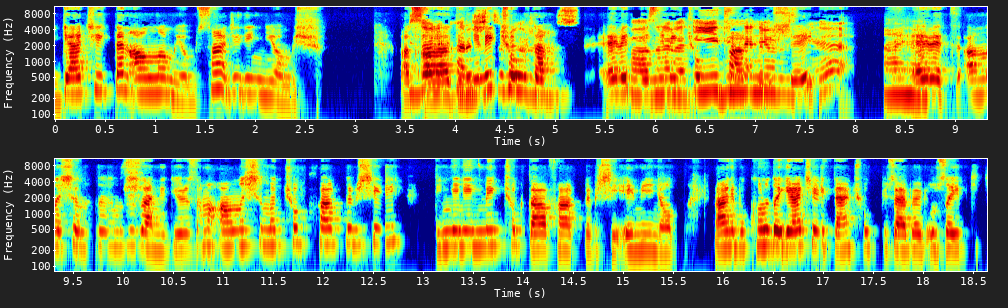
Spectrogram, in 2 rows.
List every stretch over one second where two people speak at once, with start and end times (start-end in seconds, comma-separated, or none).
3.5-5.0, 5.7-7.7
